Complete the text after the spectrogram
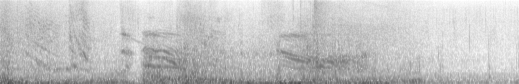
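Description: Lightsabers clash and crackle in a fight.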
